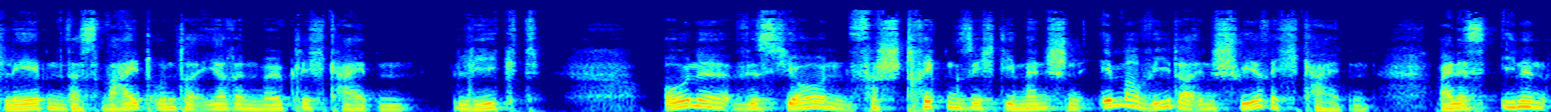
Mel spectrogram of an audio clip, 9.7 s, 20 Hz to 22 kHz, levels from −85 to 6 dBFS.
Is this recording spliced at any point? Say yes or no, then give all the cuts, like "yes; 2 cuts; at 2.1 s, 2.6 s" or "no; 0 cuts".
no; 0 cuts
